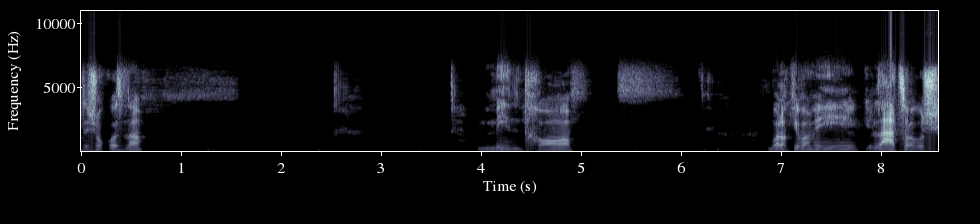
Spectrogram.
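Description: An elderly man speaks with animation into a close microphone, pausing between phrases.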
